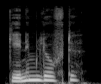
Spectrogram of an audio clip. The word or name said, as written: gennemlufte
